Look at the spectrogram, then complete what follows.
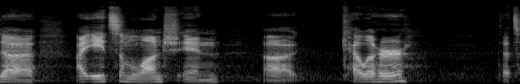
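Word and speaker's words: Kelliher: No, I grabbed, I ate some lunch in Kelleher. That's how you pronounce it.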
